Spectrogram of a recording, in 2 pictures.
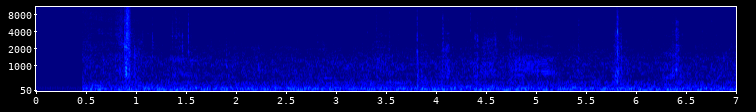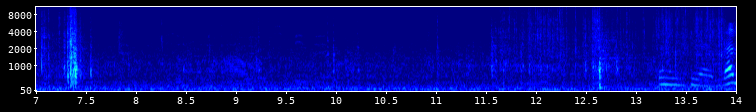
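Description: Plastic-wrapped cardboard blind box being torn open by hand: plastic film crinkling and cardboard tearing, with scattered sharp clicks and knocks as the box is handled, over a steady background hiss. The crackling thickens near the end.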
